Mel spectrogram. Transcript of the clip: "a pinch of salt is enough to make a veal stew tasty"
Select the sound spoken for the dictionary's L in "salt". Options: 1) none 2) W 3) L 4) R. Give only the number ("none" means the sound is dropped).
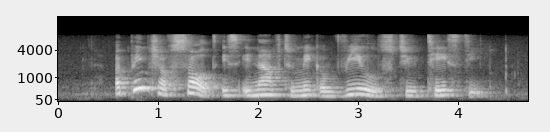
3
